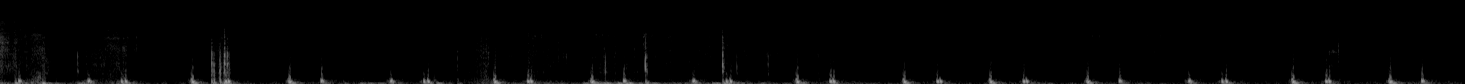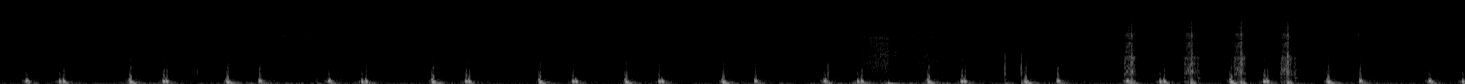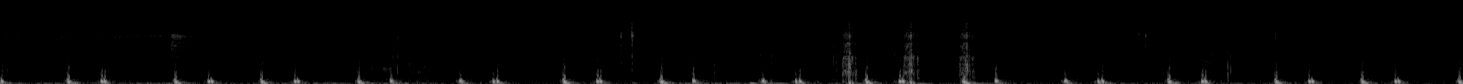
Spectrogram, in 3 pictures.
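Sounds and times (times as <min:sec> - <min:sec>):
rhythmic low thumps: 0:00.1 - 0:02.3, 0:02.9 - 0:43.9
sharp clicks: 0:25.9 - 0:28.4, 0:36.8 - 0:39.3.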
